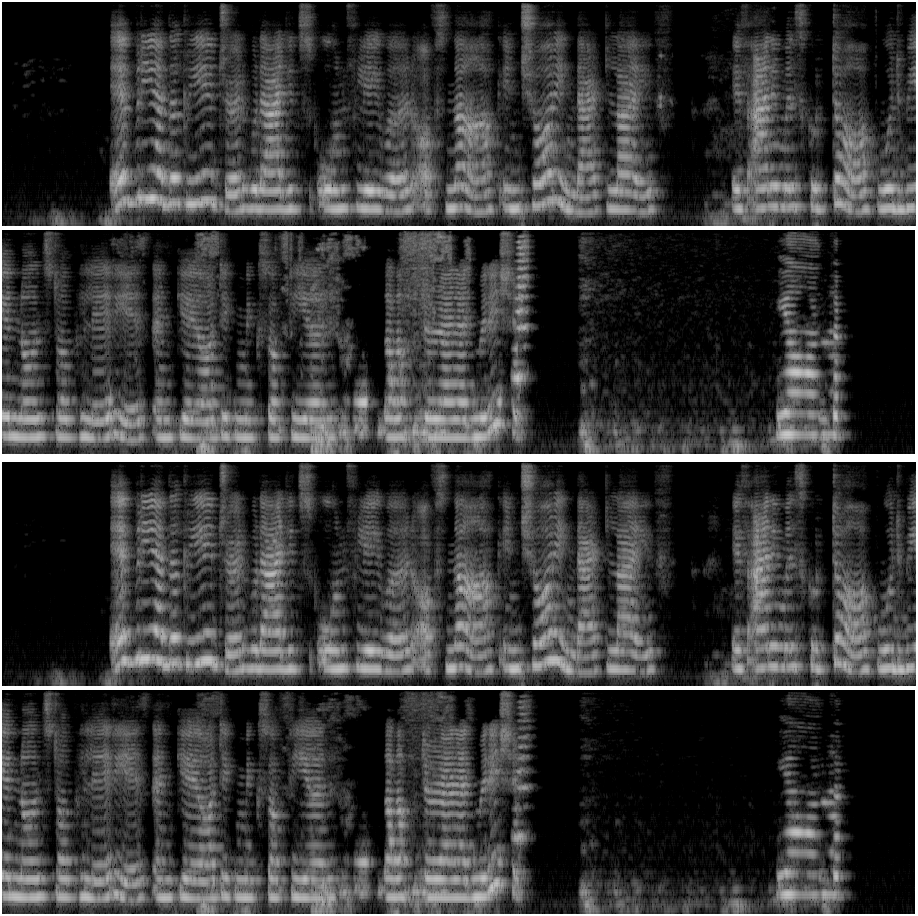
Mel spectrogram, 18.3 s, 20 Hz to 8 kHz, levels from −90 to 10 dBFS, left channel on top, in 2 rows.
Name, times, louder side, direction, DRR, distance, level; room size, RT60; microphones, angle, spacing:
voice 1, 1.1-6.6 7.3-12.5 13.0-14.3 17.3-17.5, equal, 5° right, 0.6 m, -23 dB
voice 2, 12.2-13.6 14.2-14.4 14.9-15.1 16.4-16.5 16.9-17.5, left 4 dB, 60° left, 0.3 m, -24 dB
2.8 x 2.3 x 2.2 m
head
